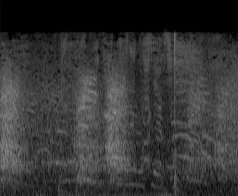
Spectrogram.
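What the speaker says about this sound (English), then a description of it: "This crowd turning up the decibel level" A football stadium crowd roars and cheers loudly on a third-and-long play, a dense swelling wall of voices rising in waves, with a commentator talking over it.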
